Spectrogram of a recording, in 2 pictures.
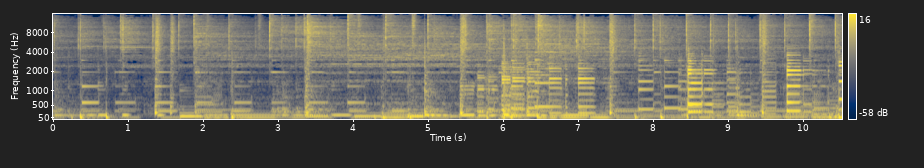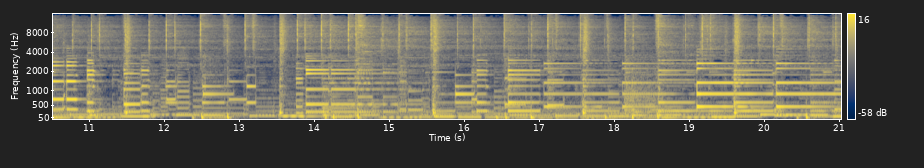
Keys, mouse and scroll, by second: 0.5 alt+a, 0.7 `, 4.9 click, 5.5 `, 6.1-6.8 scroll down 2, 6.8 `, 8.1 ctrl+r, 9.8 scroll down 1, 10.4-10.8 scroll up 1, 11.5 Tab, 12.1 `, 13.0 click, 13.5 KP_Decimal, 13.8 scroll down 1, 14.4 scroll down 2, 14.6 `, 14.9 scroll down 2, 15.4 scroll up 2, 15.6 `, 16.6 scroll down 2, 17.2 ctrl+r, 18.6-19.2 scroll up 2, 19.2 alt+a, 19.6 click, 20.1 shift+click, 20.6 j.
